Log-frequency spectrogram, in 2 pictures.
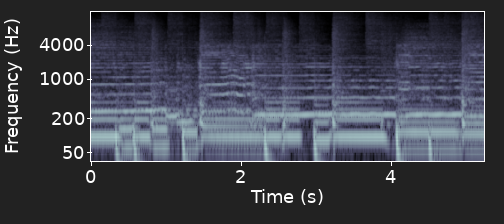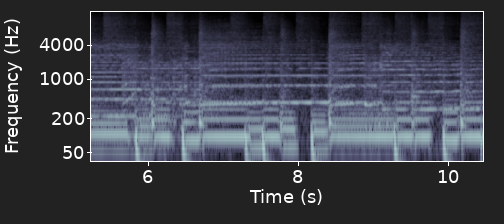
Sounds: psychedelic rock, music

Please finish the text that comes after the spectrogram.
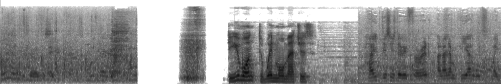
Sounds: music, outside, rural or natural, speech

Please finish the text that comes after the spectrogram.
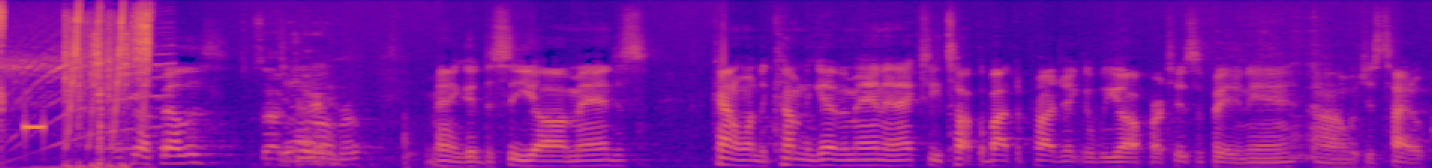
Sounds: speech

